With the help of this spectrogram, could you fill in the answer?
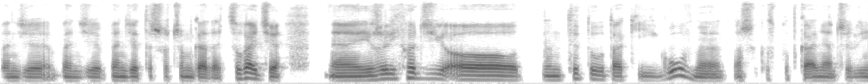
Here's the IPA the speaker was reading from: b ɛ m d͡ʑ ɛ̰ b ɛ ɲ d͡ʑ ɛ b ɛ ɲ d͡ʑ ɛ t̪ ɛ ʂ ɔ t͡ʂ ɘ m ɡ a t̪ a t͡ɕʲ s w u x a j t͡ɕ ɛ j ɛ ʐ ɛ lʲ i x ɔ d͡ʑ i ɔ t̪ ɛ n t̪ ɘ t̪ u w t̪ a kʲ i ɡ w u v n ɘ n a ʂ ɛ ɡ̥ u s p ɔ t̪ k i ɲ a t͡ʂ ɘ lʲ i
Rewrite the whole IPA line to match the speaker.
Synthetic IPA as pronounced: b ɛ ɲ d͡ʑ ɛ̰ b ɛ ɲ d͡ʑ ɛ b ɛ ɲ d͡ʑ ɛ t̪ ɛ ʂ ɔ t͡ʂ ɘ m ɡ a d̪ a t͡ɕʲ s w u x a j t͡ɕ ɛ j ɛ ʐ ɛ lʲ i x ɔ d͡ʑ i ɔ t̪ ɛ n t̪ ɘ t̪ u w t̪ a kʲ i ɡ w u v n ɘ n a ʂ ɛ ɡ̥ ɔ s p ɔ t̪ k a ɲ a t͡ʂ ɘ lʲ i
